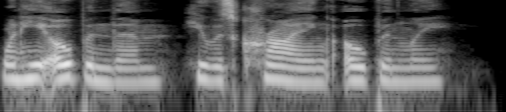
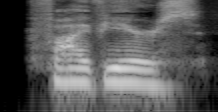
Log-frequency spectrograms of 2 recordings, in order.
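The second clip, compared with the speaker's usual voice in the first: ordinary delivery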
